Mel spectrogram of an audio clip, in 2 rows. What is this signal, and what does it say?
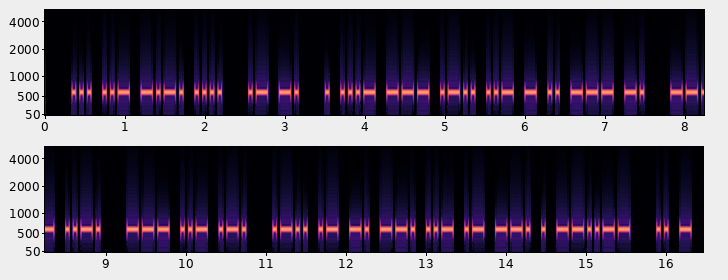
Morse code, heard as a keyed tone, about 25 wpm, 600 Hz. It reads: SUCH AN EVOLUTION OF OUR LANGUAGE, IT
